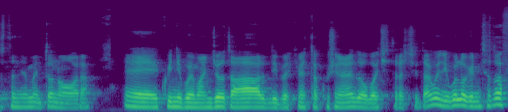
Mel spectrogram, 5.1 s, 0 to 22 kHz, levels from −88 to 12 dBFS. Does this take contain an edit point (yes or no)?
yes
